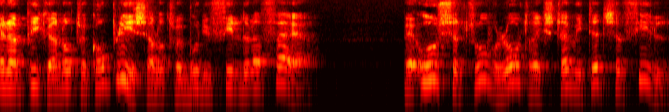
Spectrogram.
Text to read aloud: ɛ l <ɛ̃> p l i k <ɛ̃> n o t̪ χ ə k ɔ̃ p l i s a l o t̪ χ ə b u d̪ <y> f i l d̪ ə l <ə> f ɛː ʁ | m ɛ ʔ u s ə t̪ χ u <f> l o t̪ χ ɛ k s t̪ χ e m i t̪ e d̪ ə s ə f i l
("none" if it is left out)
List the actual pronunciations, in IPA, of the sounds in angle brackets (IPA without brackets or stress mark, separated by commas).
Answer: ɛ̃, ɛ̃, y, a, v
